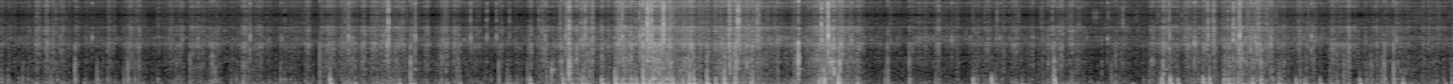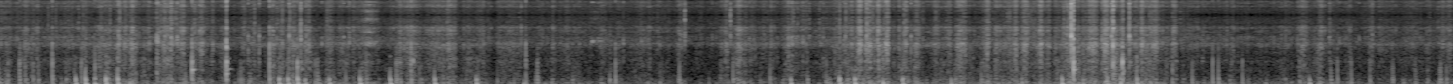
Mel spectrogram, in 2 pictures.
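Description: Mountain bike riding down a dirt singletrack: tyres rolling over dirt and dry leaves, with the bike rattling and knocking irregularly over bumps. The loudest, roughest stretch comes about six to eight seconds in.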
